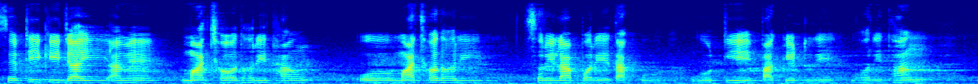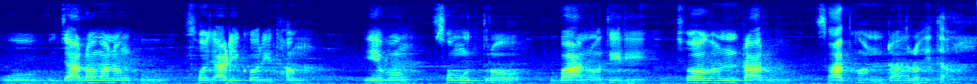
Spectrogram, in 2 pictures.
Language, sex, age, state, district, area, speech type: Odia, female, 45-60, Odisha, Balangir, urban, spontaneous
